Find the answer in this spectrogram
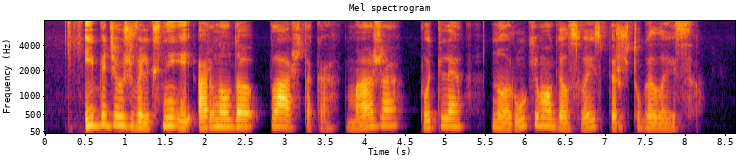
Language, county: Lithuanian, Kaunas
